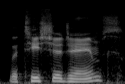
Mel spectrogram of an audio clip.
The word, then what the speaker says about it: Letitia James: Letitia James.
